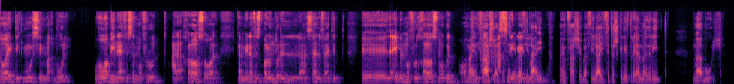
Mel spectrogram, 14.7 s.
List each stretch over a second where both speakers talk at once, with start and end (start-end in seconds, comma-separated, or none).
9.2-10.8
